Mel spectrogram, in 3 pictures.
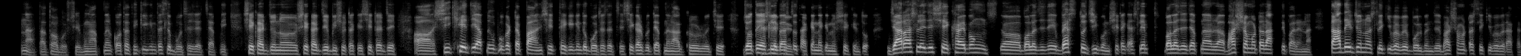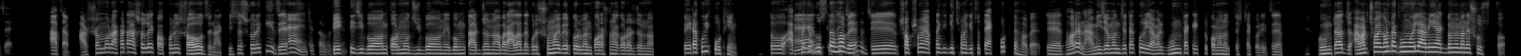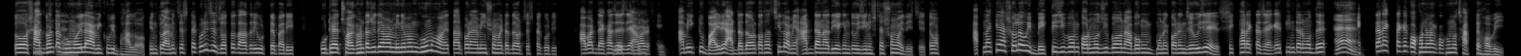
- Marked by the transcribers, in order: other background noise; tapping
- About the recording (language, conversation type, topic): Bengali, podcast, ব্যস্ত জীবনে আপনি শেখার জন্য সময় কীভাবে বের করেন?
